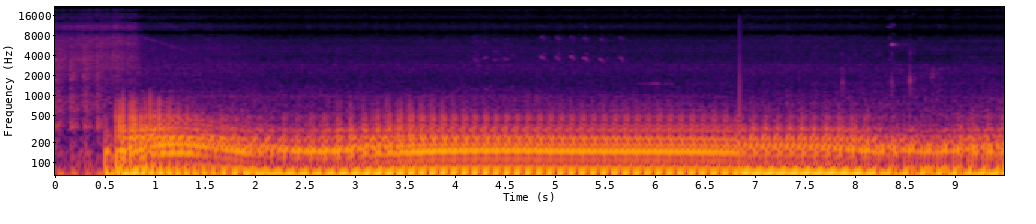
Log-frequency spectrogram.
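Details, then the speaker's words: Toyota Echo 1.5 petrol, 391,000 miles, after a mis-shift over-rev: starts and idles with an uneven stumbling pulse from a bad misfire. It used half a tank of fuel in 30 miles; cause unknown. "So like you heard, we got a Yota down. It's got a pretty bad miss."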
